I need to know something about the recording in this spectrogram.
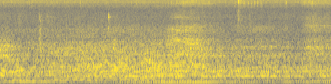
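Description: A steady low motor hum with several held pitches, swelling slightly about two seconds in.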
